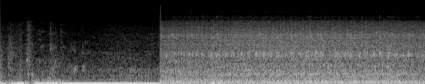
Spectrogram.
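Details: Nissan 300ZX with a swapped-in KA24DE, known for timing chain rattle, started after maintenance; handling clatter, then a steady, even idle with no clear knock or tick, condition unknown.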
